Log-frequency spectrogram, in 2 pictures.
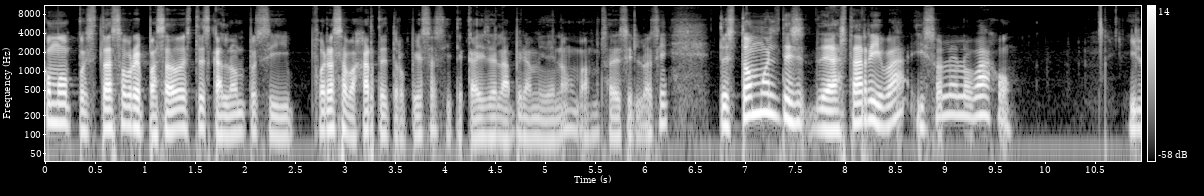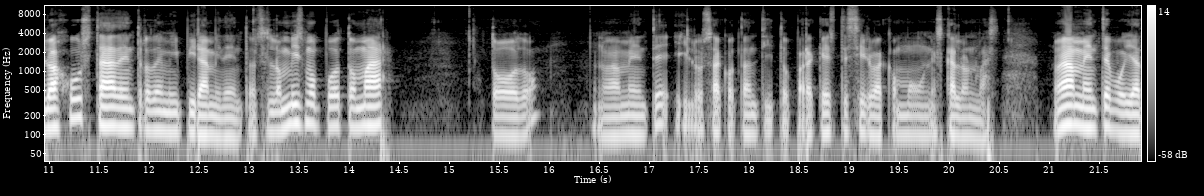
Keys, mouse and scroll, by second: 1.0 alt+click, 5.4 click, 6.9 click, 10.3 click, 12.7 alt+click, 14.8 alt+click, 16.2 click, 19.9 click, 21.3 alt+click.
